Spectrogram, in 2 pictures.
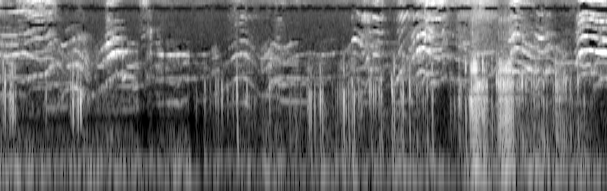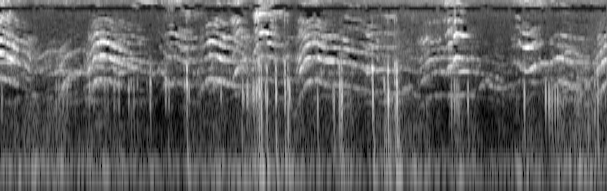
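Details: Litter of ten puppies lying in an incubator after delivery by caesarean section, awaiting their sutured mother; a dense chorus of rising and falling squeals and whimpers, several pups calling at once, over a steady low hum.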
